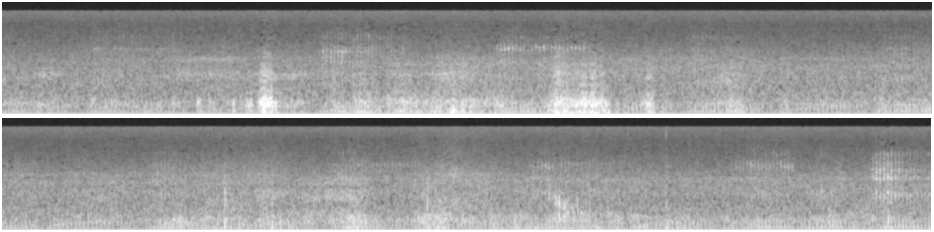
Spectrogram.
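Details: Peppa, a female black pet cat, purring quietly over a long stretch; a low, steady rumble broken by occasional soft clicks and rustles.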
